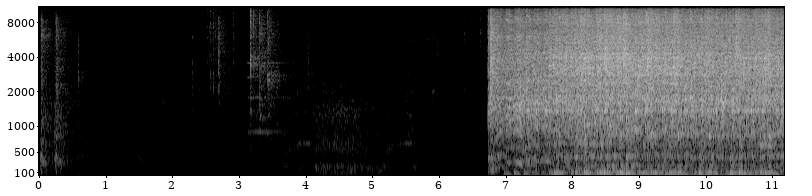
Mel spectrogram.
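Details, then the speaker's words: 2001 Porsche 911 Carrera 4 (996) after engine-out timing chain guide replacement, first start once reinstalled: engine catches and settles into a steady, even idle with no knocks or rattles; normal idle. "sounds good hopefully uh hopefully it stays that way i'm going to let it warm up watch for any fluids dripping underneath"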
